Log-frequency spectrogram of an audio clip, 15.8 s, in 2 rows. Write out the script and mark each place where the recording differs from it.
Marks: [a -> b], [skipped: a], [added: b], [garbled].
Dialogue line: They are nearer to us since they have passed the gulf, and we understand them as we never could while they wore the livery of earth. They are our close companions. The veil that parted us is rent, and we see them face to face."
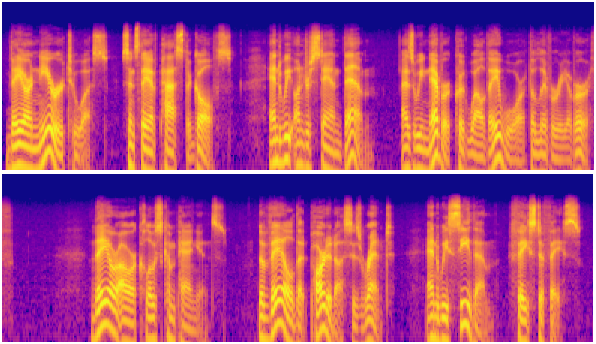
They are nearer to us since they have passed the [gulf, -> gulfs] and we understand them as we never could while they wore the livery of earth. They are our close companions. The veil that parted us is rent, and we see them face to face."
